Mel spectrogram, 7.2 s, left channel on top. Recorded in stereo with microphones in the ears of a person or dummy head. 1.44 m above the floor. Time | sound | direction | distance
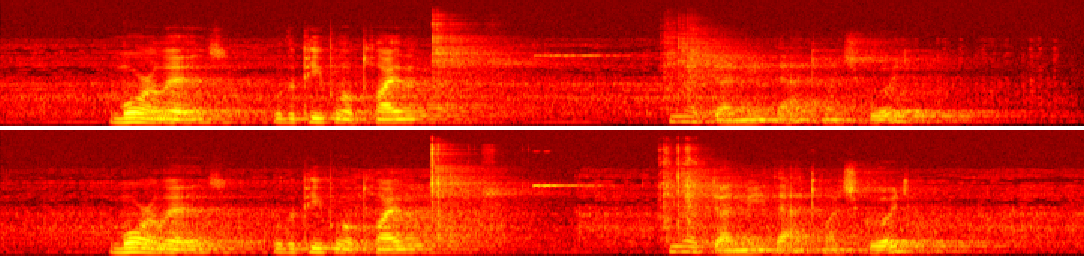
0.7 | a man speaking | 10° left (ahead or behind) | 0.6 m
2.9 | a camera shutter | 60° right (ahead or behind) | 1.1 m
4.5 | a man speaking | 45° right (ahead or behind) | 1.4 m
